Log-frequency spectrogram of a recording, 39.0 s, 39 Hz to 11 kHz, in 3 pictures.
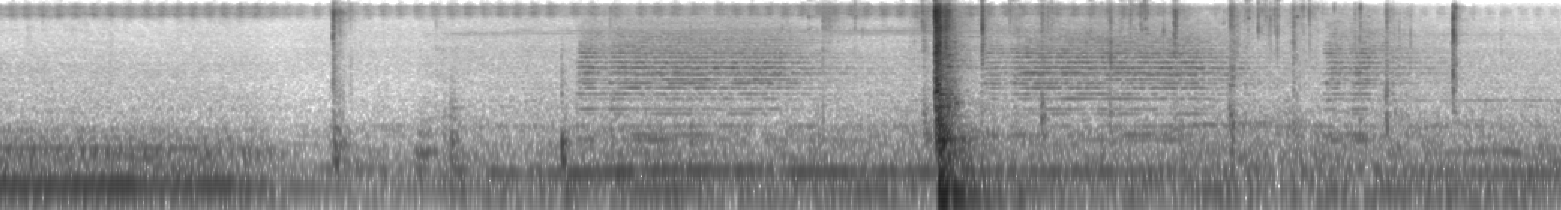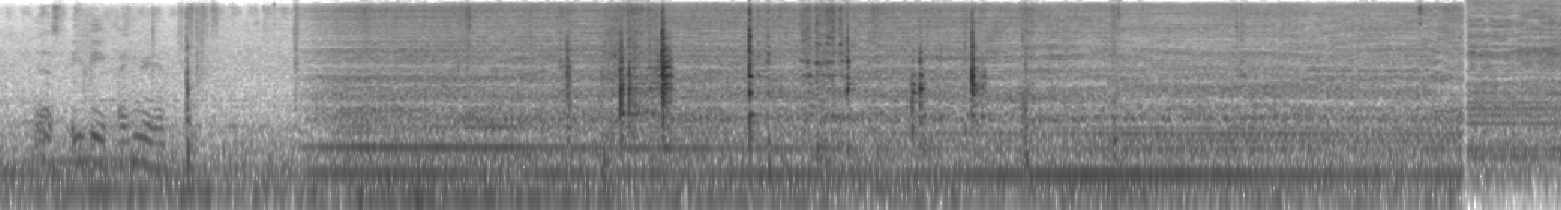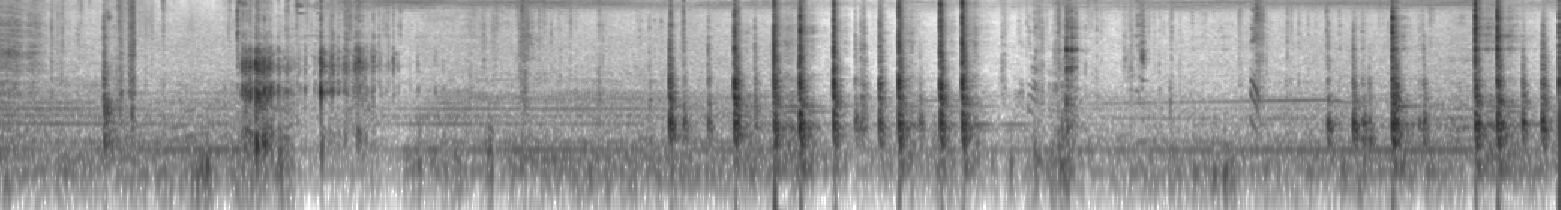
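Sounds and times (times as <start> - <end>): steady low hum: 15.4 - 39.0
hand tools tapping sheet metal: 31.5 - 35.0, 37.1 - 39.0.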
